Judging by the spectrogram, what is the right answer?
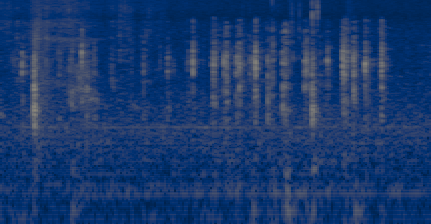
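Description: Quiet clicks of typing on a computer keyboard come in uneven bursts, with a sharper isolated tap near the start and a denser flurry of keystrokes toward the end.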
